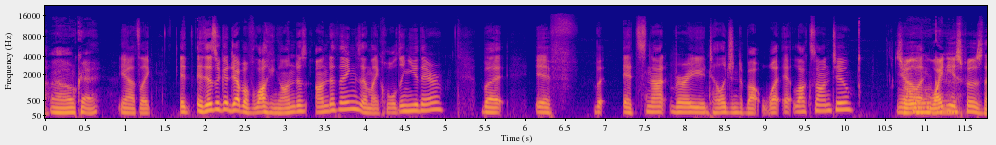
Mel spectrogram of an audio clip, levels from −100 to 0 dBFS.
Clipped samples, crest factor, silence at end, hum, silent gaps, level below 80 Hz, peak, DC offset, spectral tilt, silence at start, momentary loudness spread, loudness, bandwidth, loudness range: under 0.1%; 18 dB; 0 s; none; none; -62 dBFS; -10 dBFS; under 0.1%; -6.5 dB/octave; 0 s; 10 LU; -27 LUFS; 14 kHz; 5 LU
